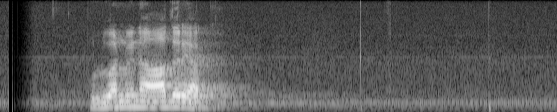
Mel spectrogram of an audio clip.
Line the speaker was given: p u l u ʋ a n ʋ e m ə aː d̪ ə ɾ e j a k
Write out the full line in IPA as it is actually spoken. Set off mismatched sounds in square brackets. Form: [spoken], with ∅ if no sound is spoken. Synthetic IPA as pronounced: p u l u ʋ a n ʋ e [n] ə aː d̪ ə ɾ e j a k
